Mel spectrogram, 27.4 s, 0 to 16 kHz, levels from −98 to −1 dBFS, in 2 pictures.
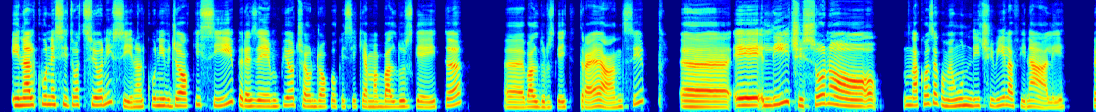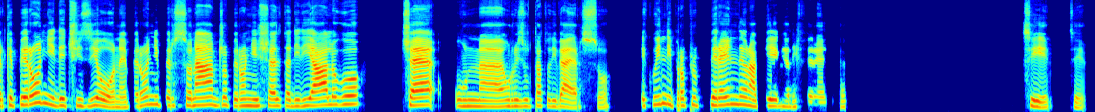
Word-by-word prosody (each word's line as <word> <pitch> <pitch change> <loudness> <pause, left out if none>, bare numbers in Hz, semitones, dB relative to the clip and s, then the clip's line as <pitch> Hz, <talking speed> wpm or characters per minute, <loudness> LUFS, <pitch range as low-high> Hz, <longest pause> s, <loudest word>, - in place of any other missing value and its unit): In 230 0 +3
alcune 255 +2 +4
situazioni 250 +2 -2
sì, 195 - -3
in 175 - -5
alcuni 220 +2 -2
giochi 215 +3 +1
sì 240 +8 -2
per 235 -5 -3
esempio 200 +4 -1
c'è 230 -5 -5
un 190 0 -2
gioco 190 +1 -4
che 190 - -12
si 190 0 -8
chiama 180 -2 -3
Baldur's 185 +1 -1
Gate, 190 - -2 0.5
ehm, 170 -1 -1
Baldur's 180 0 -1
Gate 180 0 -6
3 185 +2 +2
anzi, 195 - -1 0.4
ehm, 180 -2 +4
e 235 +1 +7
lì 260 +10 +1
ci 225 -10 -1
sono 220 -5 +3 0.3
una 235 0 0
cosa 285 +3 -2
come 215 -5 -3
11000 220 +1 -2
finali, 190 -3 -2 0.3
perché 210 +2 -4
per 250 +3 +2
ogni 295 -4 +1
decisione, 210 -6 -2
per 200 +2 -7
ogni 260 0 -4
personaggio, 235 +1 +2
per 210 -1 -5
ogni 215 -1 0
scelta 215 -1 -2
di 205 +1 -4
dialogo 250 +5 +3 0.4
c'è 240 0 +6 0.3
un, 205 0 -3
un 190 0 +1
risultato 205 +1 -5
diverso 180 -2 -2 0.3
e 210 - -9
quindi 260 +3 -4
proprio 225 +1 -5
prende 250 +2 0
una 215 -5 +2
piega 200 -2 -2
differente. 175 -1 -11 2.2
Sì, 185 -6 -1 0.2
sì. 160 -3 -11
215 Hz, 130 wpm, -21 LUFS, 190-240 Hz, 2.2 s, e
